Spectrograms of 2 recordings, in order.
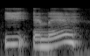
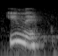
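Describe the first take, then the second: First: Each letter is named separately, one by one. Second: The letters are pronounced together as one word. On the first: The speaker calls it wrong. "no decimos I N E" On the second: The speaker calls it right. "sino decimos I N E"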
